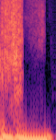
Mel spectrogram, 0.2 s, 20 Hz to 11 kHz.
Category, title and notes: Instrument samples > Percussion
BrazilFunk Kick 16 Processed-1
BrazilFunk, Brazilian, BrazilianFunk, Distorted, Kick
